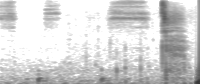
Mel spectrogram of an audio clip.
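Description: Faint scratching and light taps of a stylus writing on an interactive whiteboard screen.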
